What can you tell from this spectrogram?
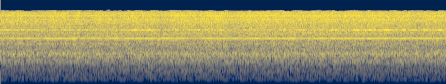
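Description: Cordless drill running steadily in low gear at a fairly fast speed, driving an EZ-Set winder to wind up a garage door torsion spring. A steady high whine rides over the motor noise.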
